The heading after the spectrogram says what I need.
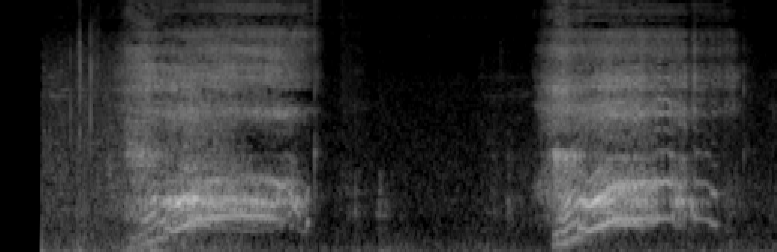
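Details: Snoring described as the strangest in the world: two long, loud, rasping snores with a rising whistling tone, separated by a quiet pause.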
